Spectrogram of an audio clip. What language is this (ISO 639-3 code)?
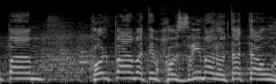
heb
